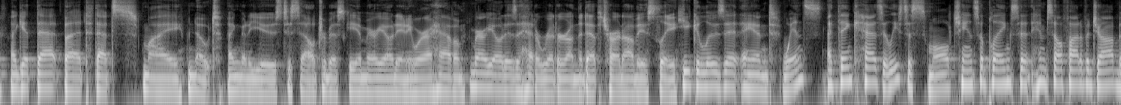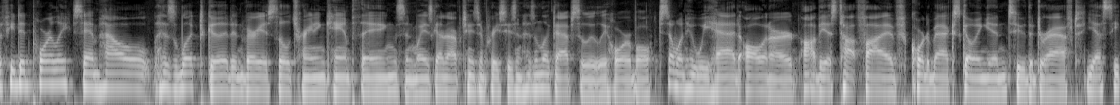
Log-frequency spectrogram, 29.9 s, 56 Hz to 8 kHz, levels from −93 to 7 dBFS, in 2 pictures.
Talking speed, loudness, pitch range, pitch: 190 wpm, -18 LUFS, 100-125 Hz, 110 Hz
